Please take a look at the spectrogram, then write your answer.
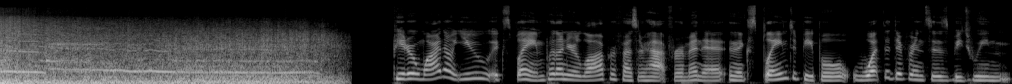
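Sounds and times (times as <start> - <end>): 
explosion sound effect suggesting a head exploding: 0.0 - 3.6
speech: 4.0 - 10.1.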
